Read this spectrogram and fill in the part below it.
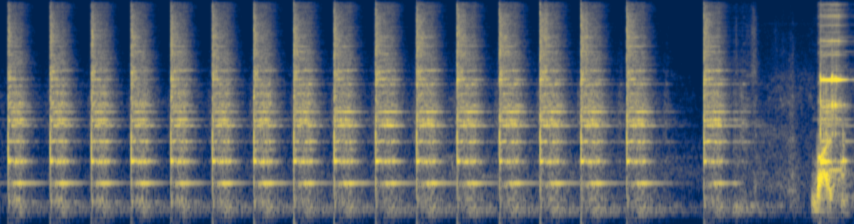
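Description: Steady, evenly spaced metallic hammer blows ring out about fourteen times in a row as a rivet is hammered, then a short pause before one final louder strike.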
